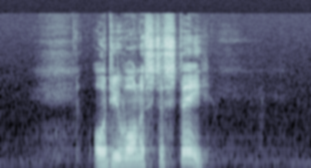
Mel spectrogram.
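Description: A man speaks briefly and loudly up close.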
